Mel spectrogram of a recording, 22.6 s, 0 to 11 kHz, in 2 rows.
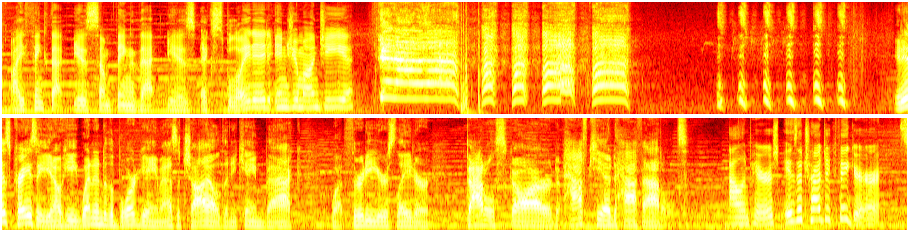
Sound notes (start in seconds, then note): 4.6 screams; 8.8 monkey hooting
